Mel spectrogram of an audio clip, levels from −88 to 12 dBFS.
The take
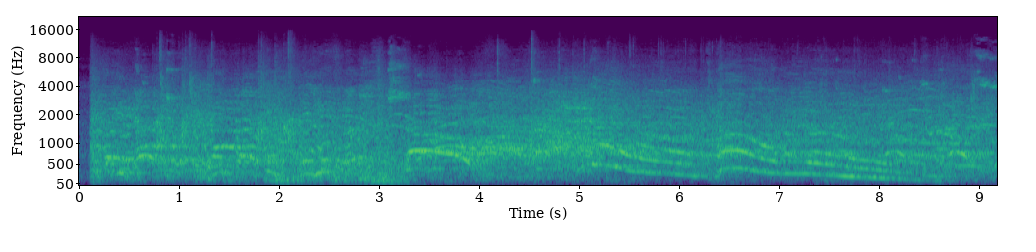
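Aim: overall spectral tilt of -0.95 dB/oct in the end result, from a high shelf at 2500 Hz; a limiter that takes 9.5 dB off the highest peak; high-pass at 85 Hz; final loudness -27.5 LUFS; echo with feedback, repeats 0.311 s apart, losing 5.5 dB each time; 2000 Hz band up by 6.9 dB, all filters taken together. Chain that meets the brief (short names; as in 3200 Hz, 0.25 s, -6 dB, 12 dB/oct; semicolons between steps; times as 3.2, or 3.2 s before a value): HPF 85 Hz; bell 2000 Hz +6 dB; high shelf 2500 Hz +6.5 dB; limiter -13 dBFS; feedback echo 0.311 s, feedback 53%, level -5.5 dB; gain -8 dB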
